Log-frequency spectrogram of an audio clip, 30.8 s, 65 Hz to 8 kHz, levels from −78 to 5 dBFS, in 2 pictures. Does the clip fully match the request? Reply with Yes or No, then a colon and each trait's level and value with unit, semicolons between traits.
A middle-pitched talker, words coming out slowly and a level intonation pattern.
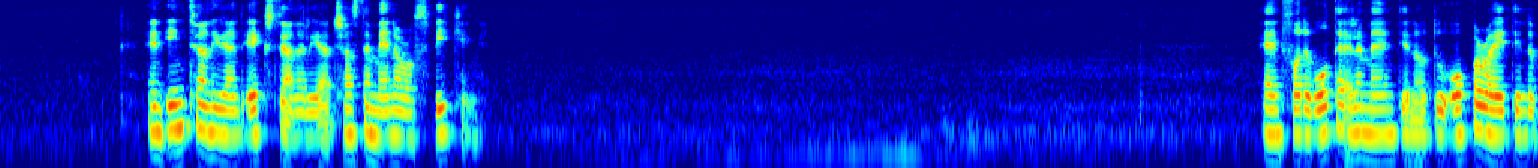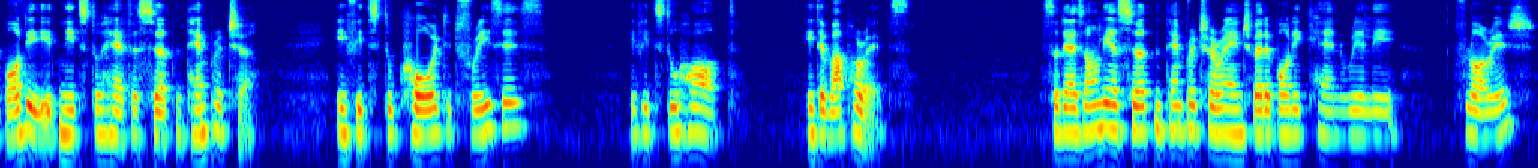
Yes: medium, 175 Hz; slow, 105 wpm; narrow, 1.9 semitones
